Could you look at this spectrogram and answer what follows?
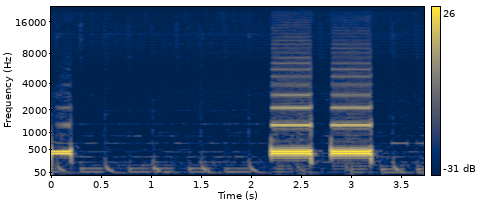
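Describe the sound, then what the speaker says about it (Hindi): An outgoing telephone call ringing through to a chairman's phone: two loud, buzzing ring bursts about half a second apart, preceded by a short tone and a soft repeating pulse in the line. "जब्बार अली जो कि चेयरमैन है, उनको फिर से हम फोन लगा रहे हैं और ये रिंग जा रही है"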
